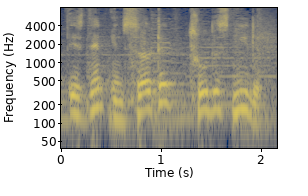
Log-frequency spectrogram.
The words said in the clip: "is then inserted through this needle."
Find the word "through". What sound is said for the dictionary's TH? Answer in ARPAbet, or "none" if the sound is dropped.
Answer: T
